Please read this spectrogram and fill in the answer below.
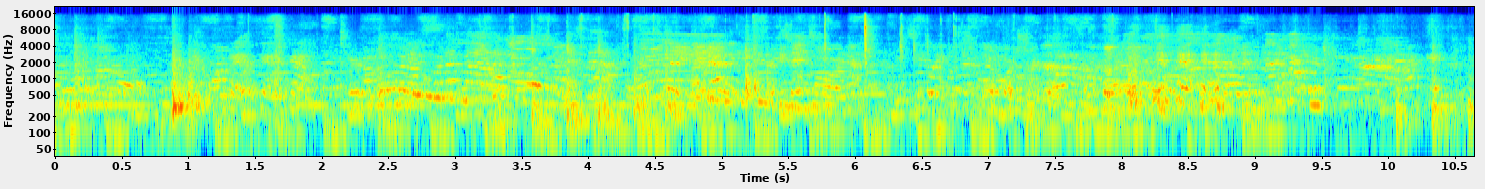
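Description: Children playing and adults chattering in a large room over background music, with one sharp knock about a second in.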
